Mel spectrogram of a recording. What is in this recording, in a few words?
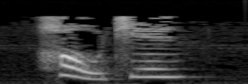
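"后天", Mandarin Chinese; hsk; chinese-flashcards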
